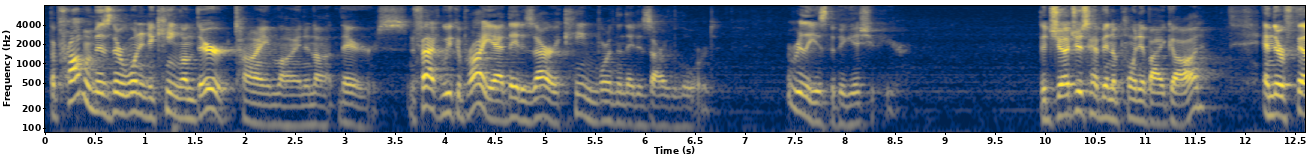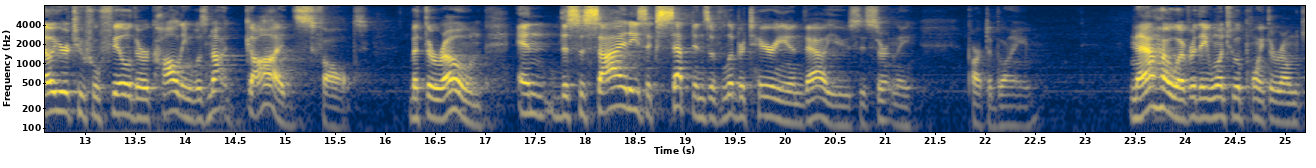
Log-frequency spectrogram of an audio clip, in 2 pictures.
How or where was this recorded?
large echoing room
